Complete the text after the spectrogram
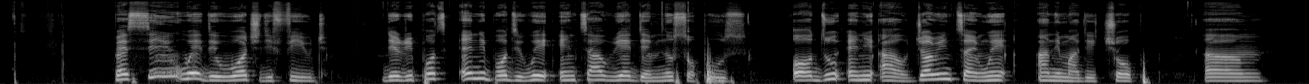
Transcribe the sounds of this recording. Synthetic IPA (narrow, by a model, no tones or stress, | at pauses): pɛsĩnwedewɔt͡ʃdifild | deɹipʰɔtɛnibɔdiweɛ̃ntawiɛdɛ̃mnosɔpʰoz | ɔduʔɛniʔawdɔɹĩŋtãɪ̃mwɛ̃n | ʔanimadet͡ʃɔp | am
